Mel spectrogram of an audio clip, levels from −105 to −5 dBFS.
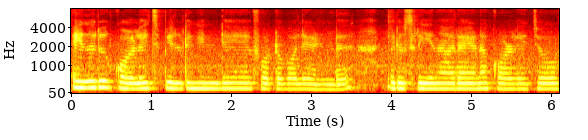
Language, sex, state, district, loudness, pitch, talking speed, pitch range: Malayalam, female, Kerala, Kasaragod, -17 LUFS, 195 Hz, 110 wpm, 185-195 Hz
